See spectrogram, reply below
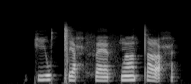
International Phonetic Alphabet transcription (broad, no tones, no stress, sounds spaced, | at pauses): k i w ǀ e ħ f æ f ũ tˤ i ħ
